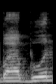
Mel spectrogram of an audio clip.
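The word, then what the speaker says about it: باب: Kalau babun itu baknya panjang, ya supaya nanti kita pas nulis itu betul, maka kita bacanya babun, berarti di situ ada mad. Ya. Ya. Jadi kita jangan baca babun, nanti nulisnya salah, babun.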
